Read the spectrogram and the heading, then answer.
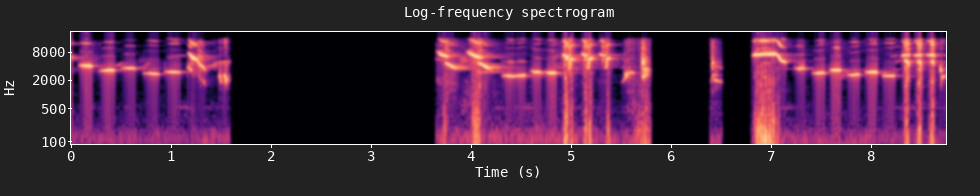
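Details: Male tledekan gunung flycatcher singing a lure to rouse other flycatchers: a run of thin descending whistles, then silence, then renewed bursts of bright, quick, high notes and chips.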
